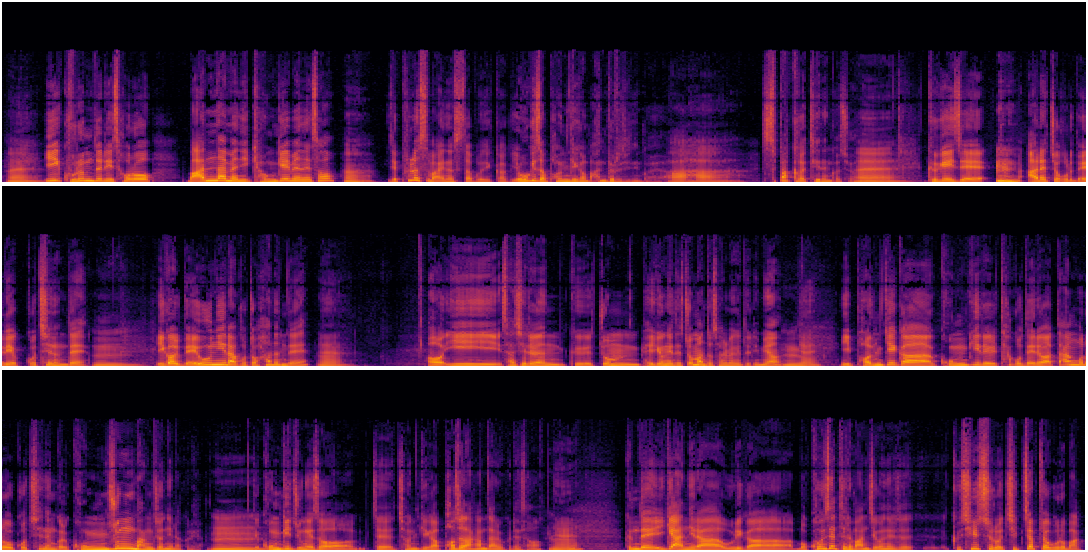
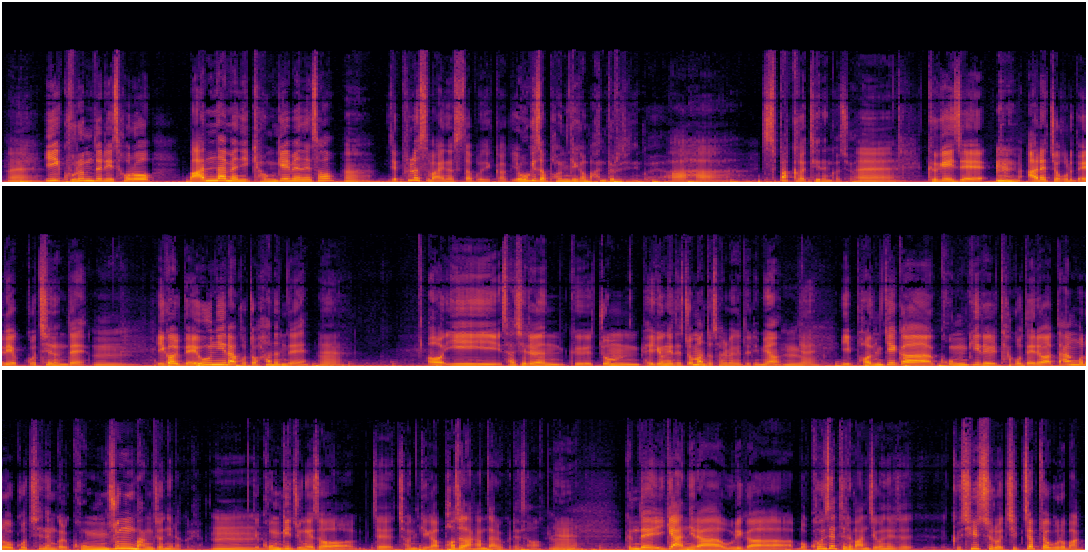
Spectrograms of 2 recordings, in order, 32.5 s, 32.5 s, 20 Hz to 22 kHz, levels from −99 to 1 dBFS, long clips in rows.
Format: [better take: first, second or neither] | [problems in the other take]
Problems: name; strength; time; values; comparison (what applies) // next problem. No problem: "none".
first | low rumble; faint; throughout; 25 dB below the speech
